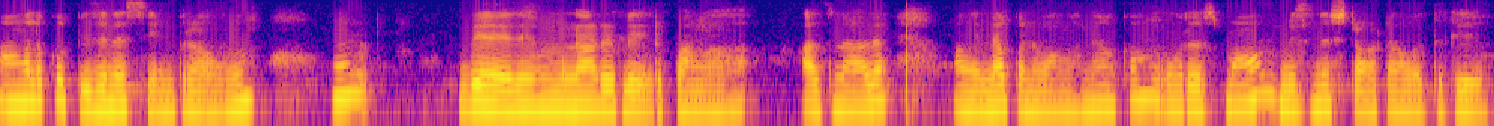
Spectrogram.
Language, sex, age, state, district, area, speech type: Tamil, female, 18-30, Tamil Nadu, Tiruvallur, urban, spontaneous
